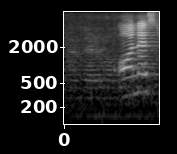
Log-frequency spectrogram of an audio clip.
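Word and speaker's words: honest: ये तो एच से शुरू हो रहा है। एक मिनट है, तो साइलेंट है तो क्या हो गया? तो ये एच साइलेंट नहीं है, बोलने में एच साइलेंट जिसमें होगा उसमें एन लगेगा।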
